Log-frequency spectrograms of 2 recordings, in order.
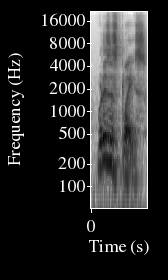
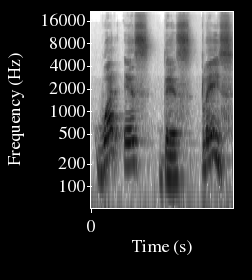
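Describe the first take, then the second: First: The th in 'this' is blended away. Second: The th in 'this' is clearly pronounced. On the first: "Não tem nada a ver com" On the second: "isso que está escrito"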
